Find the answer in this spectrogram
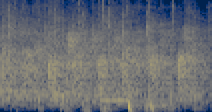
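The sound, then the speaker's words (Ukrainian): Audience applause, a steady rush of clapping hands with a few sharper, louder claps standing out, moderately loud and continuous throughout. “Оплески Антоніні, будь ласка.”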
